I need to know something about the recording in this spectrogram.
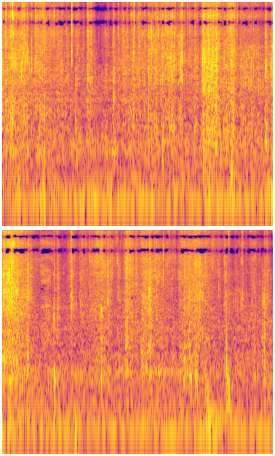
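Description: Bubble wrap crackles as hands squeeze and turn it.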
